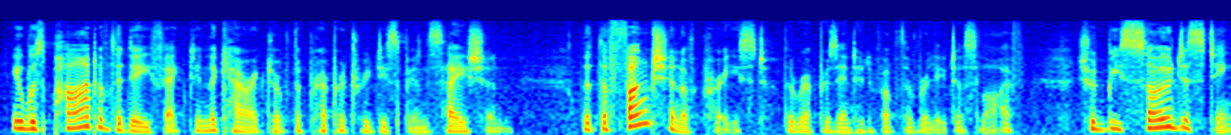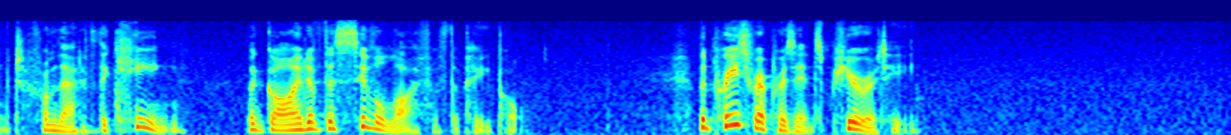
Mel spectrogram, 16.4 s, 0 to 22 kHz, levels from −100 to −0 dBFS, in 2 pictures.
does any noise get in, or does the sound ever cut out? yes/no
no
